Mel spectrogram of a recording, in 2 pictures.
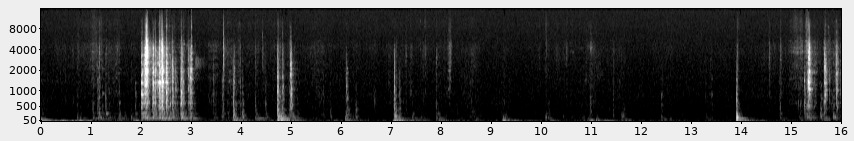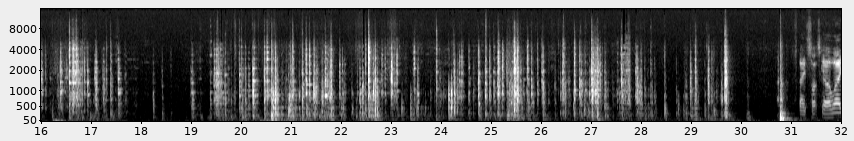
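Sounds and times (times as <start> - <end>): wooden bed slats clattering: 1.1 - 3.2, 3.8 - 5.2, 15.2 - 30.0
thump: 4.7 - 5.2, 13.9 - 14.2, 29.6 - 31.2.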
